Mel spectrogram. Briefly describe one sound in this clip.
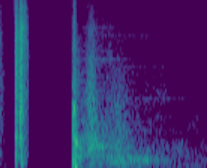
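An object is thrown with a whoosh.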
